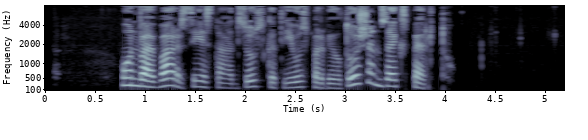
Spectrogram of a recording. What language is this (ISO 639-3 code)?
lav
